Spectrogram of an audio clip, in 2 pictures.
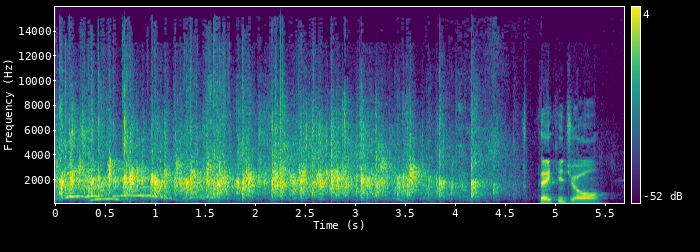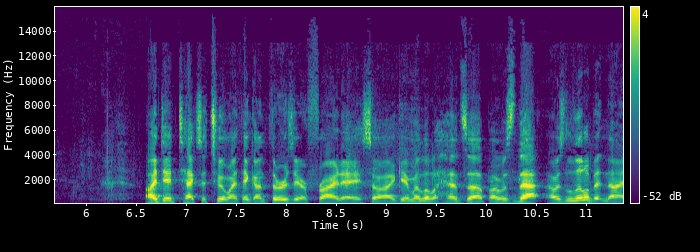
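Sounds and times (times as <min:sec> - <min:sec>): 
audience round of applause: 0:00.0 - 0:04.6
speech: 0:04.8 - 0:05.6, 0:06.6 - 0:11.3.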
